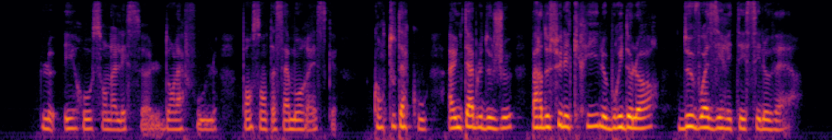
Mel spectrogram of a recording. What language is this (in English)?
French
